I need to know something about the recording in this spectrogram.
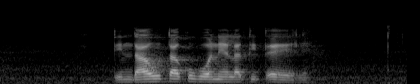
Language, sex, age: Tsonga, male, 20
